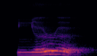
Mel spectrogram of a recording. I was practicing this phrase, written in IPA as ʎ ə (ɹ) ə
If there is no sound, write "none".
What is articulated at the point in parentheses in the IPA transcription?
ɹ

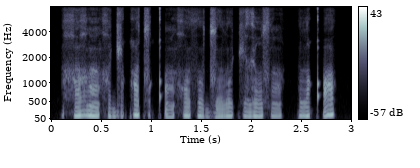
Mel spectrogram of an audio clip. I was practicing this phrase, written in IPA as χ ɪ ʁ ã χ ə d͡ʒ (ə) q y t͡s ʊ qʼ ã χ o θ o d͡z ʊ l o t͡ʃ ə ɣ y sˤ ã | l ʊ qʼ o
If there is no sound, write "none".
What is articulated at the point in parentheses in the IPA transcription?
ə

